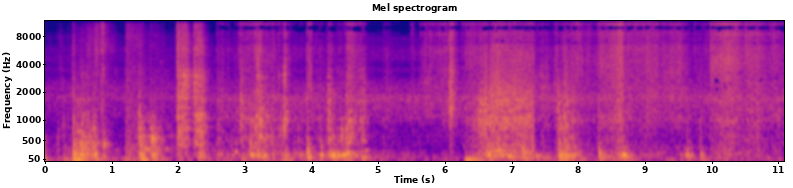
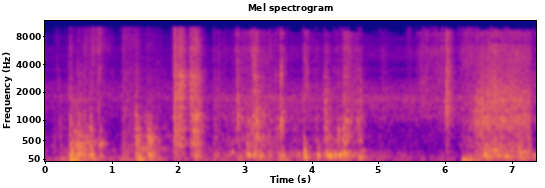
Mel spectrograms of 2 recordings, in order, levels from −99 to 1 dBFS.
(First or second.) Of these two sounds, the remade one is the second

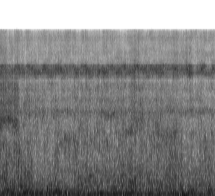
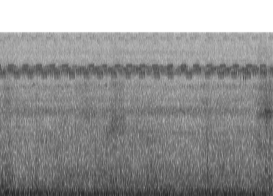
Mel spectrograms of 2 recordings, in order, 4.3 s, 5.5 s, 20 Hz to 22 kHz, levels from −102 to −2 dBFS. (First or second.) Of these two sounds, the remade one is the first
